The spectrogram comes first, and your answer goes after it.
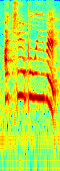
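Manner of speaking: high, shocked gasp of disbelief. Acted. Donut Arnie hearing the baker's news, gasping in shock. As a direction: gasp it out, stunned. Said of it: "Arnie gasped".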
